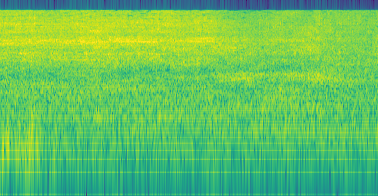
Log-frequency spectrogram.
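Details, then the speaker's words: Dodge truck running rough with an intermittent steady sucking hiss from under the intake, a possible vacuum leak. The distributor is also suspected. "And it's also going making a noise under the hood. I know you can't see anything, but just listen. That sucking noise is coming right from under the intake."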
